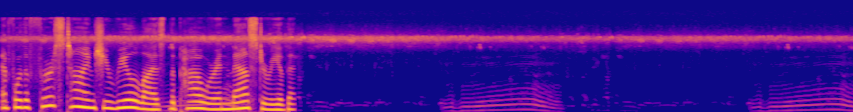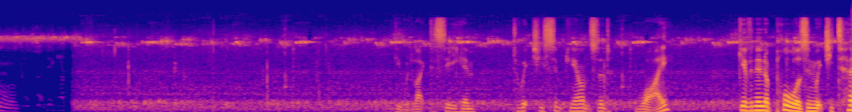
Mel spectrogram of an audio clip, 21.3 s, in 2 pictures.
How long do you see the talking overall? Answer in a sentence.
You can hear the talking for 9 seconds altogether.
